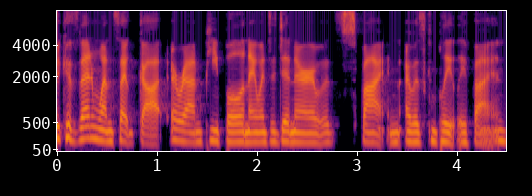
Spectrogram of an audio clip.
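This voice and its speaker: In a very clean recording with a silent background and a dry, close sound with no echo, a woman with an unremarkable speaking voice and fairly low pitch speaks at a fairly quick pace with fairly even intonation. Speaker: podcast co-host. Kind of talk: casual chat.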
